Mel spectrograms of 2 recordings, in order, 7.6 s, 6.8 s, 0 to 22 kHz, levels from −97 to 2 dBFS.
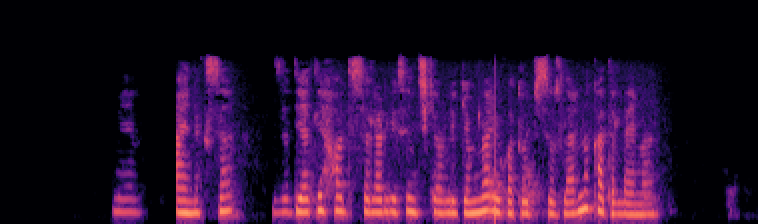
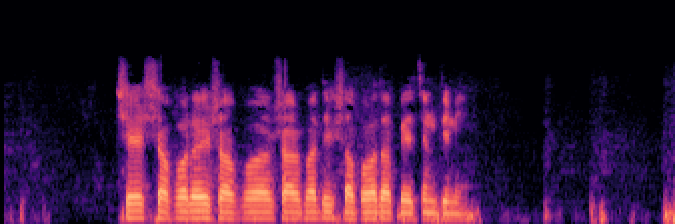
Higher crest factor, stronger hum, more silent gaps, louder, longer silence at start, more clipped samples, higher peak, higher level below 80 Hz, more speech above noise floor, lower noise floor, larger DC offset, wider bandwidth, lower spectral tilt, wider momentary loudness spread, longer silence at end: about the same, 18 dB vs 18 dB; neither; neither; second, -27 LUFS vs -17 LUFS; first, 1.15 s vs 0.2 s; neither; second, -10 dBFS vs -2 dBFS; second, -64 dBFS vs -46 dBFS; first, over 64 dB vs 56 dB; first, under -90 dBFS vs -72 dBFS; neither; first, 8 kHz vs 7 kHz; second, -5 dB/octave vs -8 dB/octave; about the same, 17 LU vs 19 LU; first, 1 s vs 0 s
